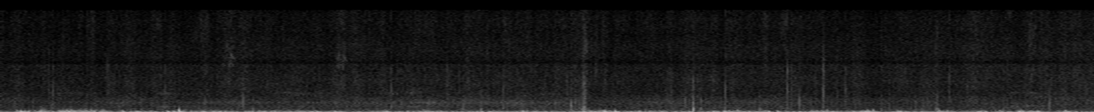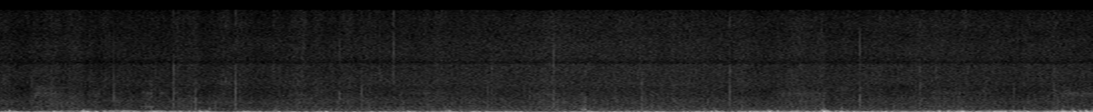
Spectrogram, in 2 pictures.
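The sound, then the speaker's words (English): Wind blows outdoors on a grey, overcast day while a rider canters a horse, a steady low buffeting rumble across the microphone with faint irregular thuds beneath it. “It's a bit of a grey day, a bit overcast, a bit windy, as you can hear, and probably now that I'm going canter to the wind.”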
